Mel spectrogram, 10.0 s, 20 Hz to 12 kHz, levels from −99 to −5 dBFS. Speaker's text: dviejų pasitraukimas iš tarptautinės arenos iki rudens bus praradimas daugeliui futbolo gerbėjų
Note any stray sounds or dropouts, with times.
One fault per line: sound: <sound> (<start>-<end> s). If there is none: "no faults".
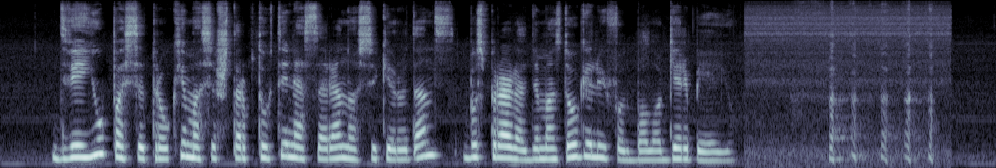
sound: laugh (7.9-9.4 s)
